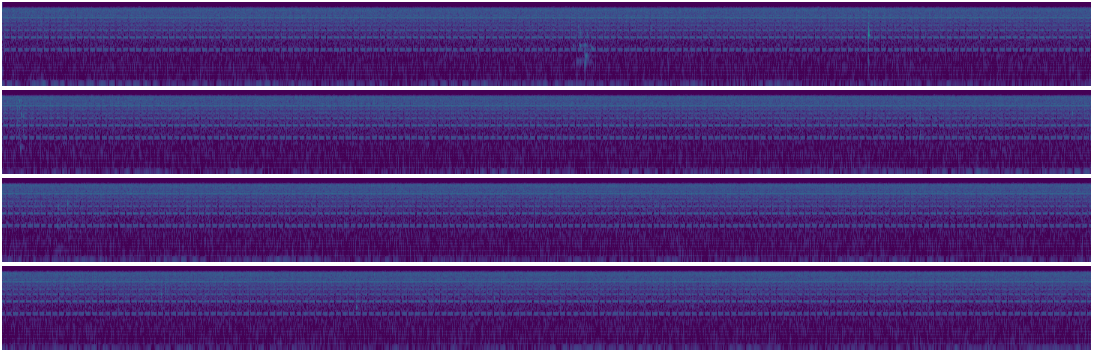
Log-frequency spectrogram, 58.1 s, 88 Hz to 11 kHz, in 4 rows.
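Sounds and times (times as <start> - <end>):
steady high whine: 0.0 - 57.7
low unsteady rumbling: 7.6 - 8.1.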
